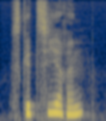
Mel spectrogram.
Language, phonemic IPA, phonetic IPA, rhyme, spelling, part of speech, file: German, /skɪˈtsiːʁən/, [skɪˈtsiːɐ̯n], -iːʁən, skizzieren, verb, De-skizzieren.ogg
- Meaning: 1. to sketch (to create a sketch) 2. to outline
